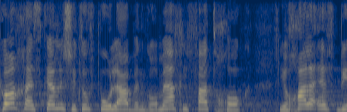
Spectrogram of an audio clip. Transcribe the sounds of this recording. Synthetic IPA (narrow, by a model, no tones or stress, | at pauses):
koaχaeske̞mleʃitufpeulabe̞nɡo̞ʁmejaχifatχo̞k | juχalaʔefbi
